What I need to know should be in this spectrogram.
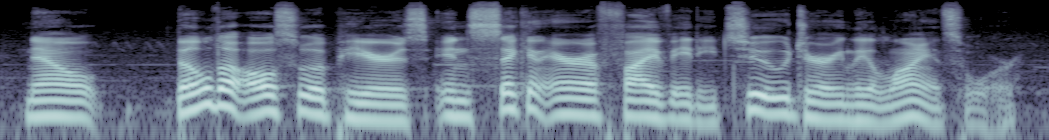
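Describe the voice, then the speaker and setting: Background music accompanies the recording. A man with ordinary pitch variation talks at a moderate pace. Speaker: gaming YouTuber. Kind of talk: let's play commentary. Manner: halting, repeated words.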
